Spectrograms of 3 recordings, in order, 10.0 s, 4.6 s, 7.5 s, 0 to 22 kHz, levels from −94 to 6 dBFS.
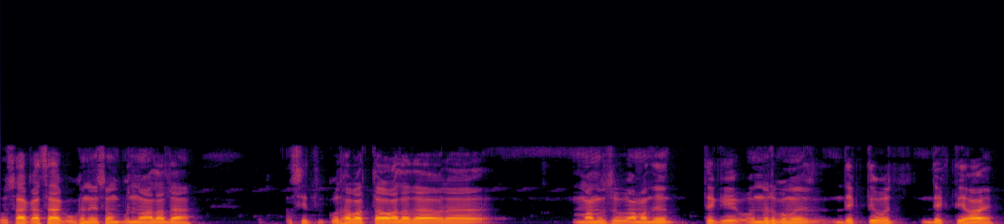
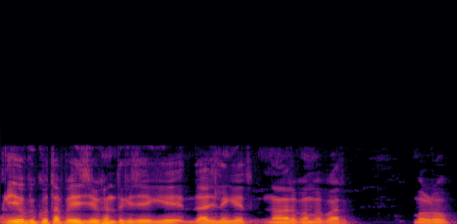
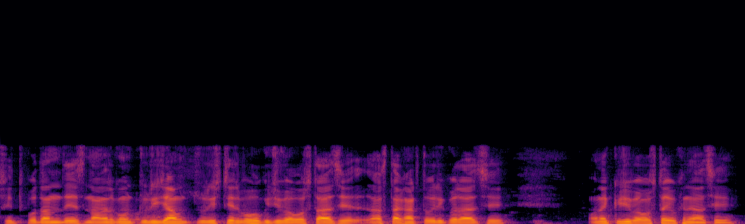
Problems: none marked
